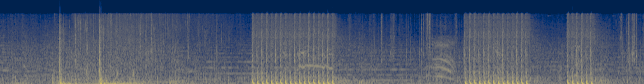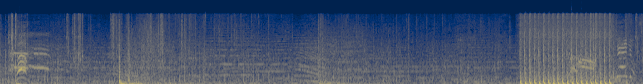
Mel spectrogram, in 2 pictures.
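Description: Anti-aircraft guns and machine guns firing in a Call of Duty battle, loud sustained bursts of automatic fire and heavy booming shots close by, broken by shouted voices.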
